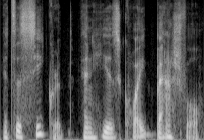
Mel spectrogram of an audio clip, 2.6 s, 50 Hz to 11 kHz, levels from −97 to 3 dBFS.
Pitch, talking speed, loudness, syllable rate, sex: 125 Hz, 190 wpm, -20 LUFS, 5.0 syllables/s, male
